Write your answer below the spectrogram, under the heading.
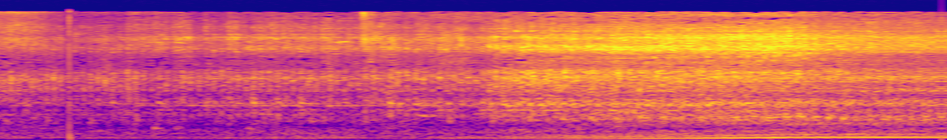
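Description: Farm tractor engine running at low speed as the tractor pulls a loaded hay wagon past, growing louder about two and a half seconds in as it draws near.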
